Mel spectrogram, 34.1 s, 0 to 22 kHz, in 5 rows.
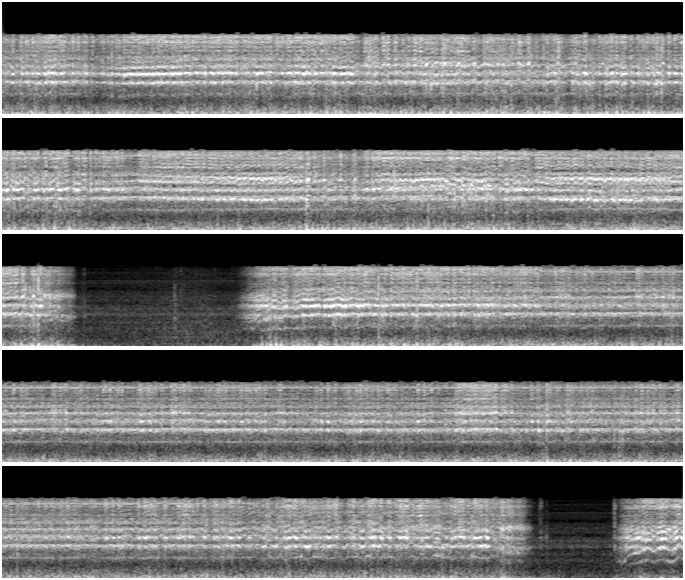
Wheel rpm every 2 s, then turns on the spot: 160, 160, 160, 160, 160, 160, 150, 20, 130, 160, 160, 160, 160, 170, 160, 160, 60.
none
